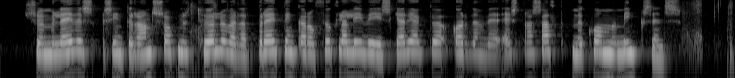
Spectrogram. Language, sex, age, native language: Icelandic, female, 50-59, Icelandic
